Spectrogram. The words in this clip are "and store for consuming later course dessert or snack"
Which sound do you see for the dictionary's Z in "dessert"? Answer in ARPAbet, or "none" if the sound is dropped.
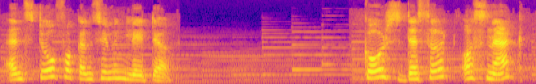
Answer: S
